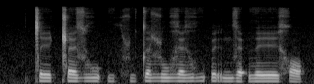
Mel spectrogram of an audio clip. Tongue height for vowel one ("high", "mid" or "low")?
mid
